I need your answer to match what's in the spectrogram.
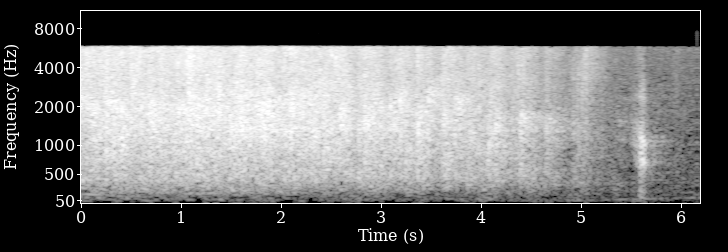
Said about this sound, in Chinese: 好，那我们掌声谢谢这位师兄。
